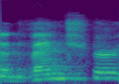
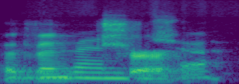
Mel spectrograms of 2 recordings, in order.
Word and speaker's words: adventure: focus activity describing an adventurer using conditionals overcoming fear and let's be careful with pronunciation and in English this ture is it Chuck yeah adventure adventure insurance hmm so let's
